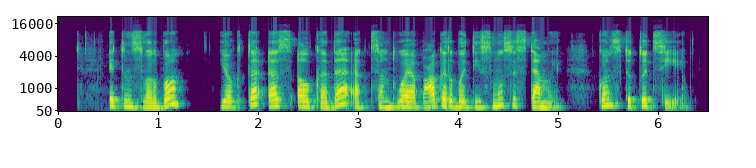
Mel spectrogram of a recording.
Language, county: Lithuanian, Vilnius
